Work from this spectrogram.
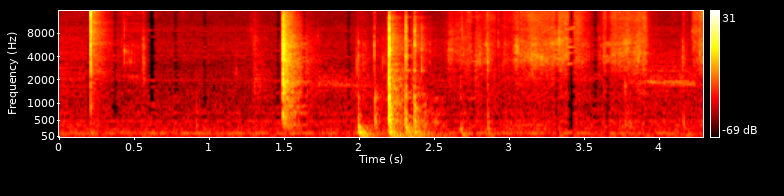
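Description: A glass cutter scoring leaded glass for a solar lantern: a few short, sharp scratching clicks spaced irregularly, followed by a softer hiss, close and faint.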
